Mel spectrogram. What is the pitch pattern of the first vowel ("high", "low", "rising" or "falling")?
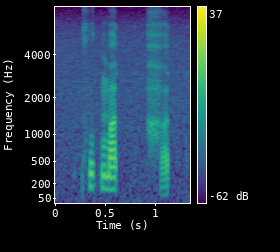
high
